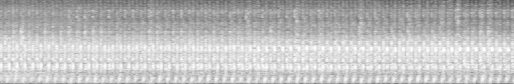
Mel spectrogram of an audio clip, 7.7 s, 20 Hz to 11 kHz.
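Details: R180 single-cylinder diesel, earlier failing with bearing trouble after crankshaft and bearing replacement, now rebuilt with injection spray confirmed good: even, steady idle putter, every beat alike, no knock or clatter; runs cleanly.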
